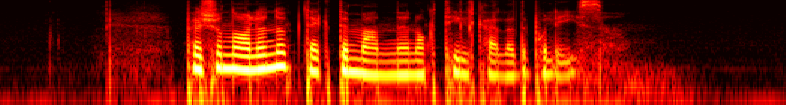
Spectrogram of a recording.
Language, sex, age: Swedish, female, 27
